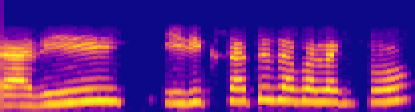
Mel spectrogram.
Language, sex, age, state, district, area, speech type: Assamese, female, 30-45, Assam, Nalbari, rural, conversation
